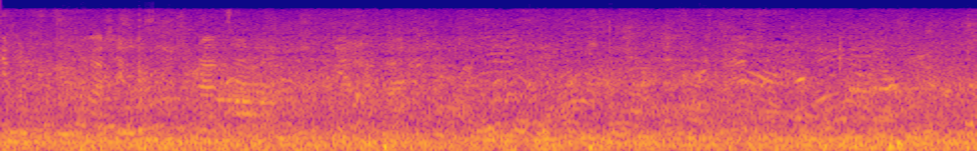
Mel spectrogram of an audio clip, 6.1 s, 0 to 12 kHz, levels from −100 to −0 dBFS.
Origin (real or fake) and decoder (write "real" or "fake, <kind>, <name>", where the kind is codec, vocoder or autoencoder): fake, vocoder, BigVGAN v2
